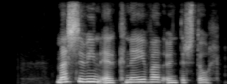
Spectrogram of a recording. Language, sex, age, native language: Icelandic, female, 40-49, Icelandic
